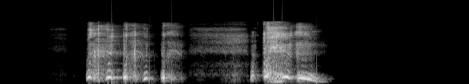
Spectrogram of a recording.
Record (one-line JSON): {"cough_length": "4.7 s", "cough_amplitude": 31929, "cough_signal_mean_std_ratio": 0.42, "survey_phase": "beta (2021-08-13 to 2022-03-07)", "age": "18-44", "gender": "Female", "wearing_mask": "No", "symptom_cough_any": true, "symptom_onset": "3 days", "smoker_status": "Current smoker (e-cigarettes or vapes only)", "respiratory_condition_asthma": false, "respiratory_condition_other": false, "recruitment_source": "Test and Trace", "submission_delay": "1 day", "covid_test_result": "Negative", "covid_test_method": "RT-qPCR"}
